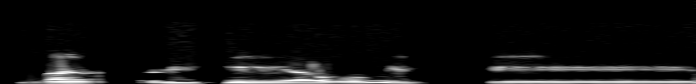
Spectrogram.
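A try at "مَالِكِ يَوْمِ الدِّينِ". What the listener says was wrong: Oke, k-nya kurang pecah dikit.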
